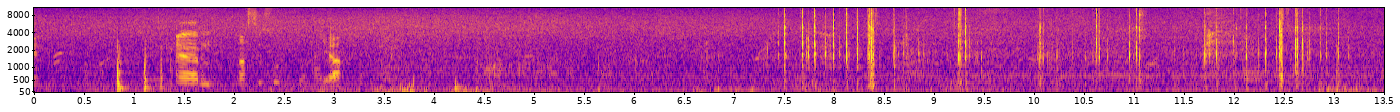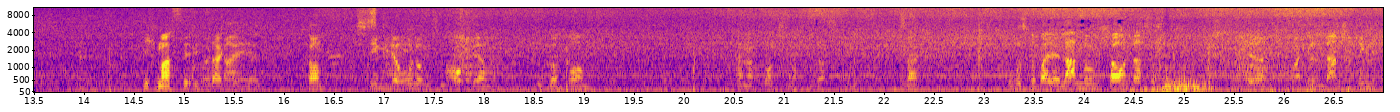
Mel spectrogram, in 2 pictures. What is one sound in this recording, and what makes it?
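A young man speaks calmly close by, outdoors.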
